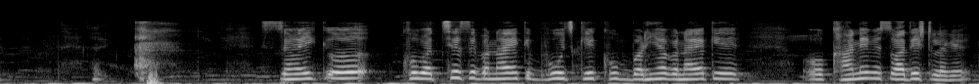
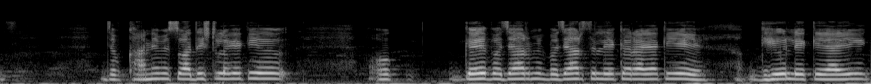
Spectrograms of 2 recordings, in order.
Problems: none marked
